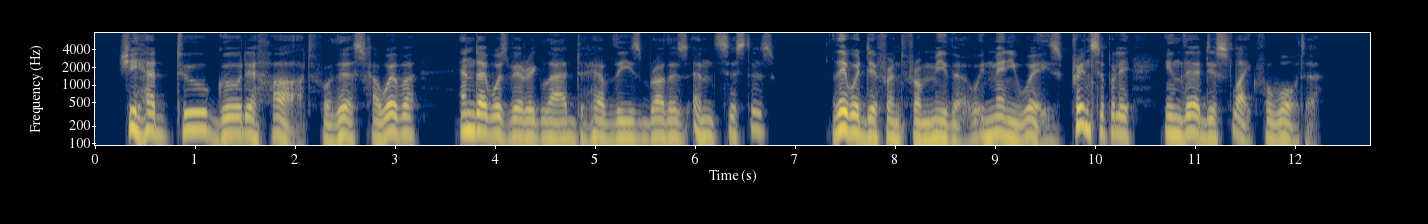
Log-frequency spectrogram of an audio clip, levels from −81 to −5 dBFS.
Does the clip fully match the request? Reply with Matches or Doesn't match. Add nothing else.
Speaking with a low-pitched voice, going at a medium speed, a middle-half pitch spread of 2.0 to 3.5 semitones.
Doesn't match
